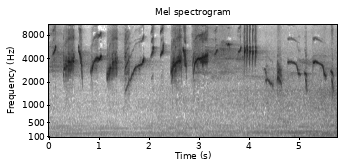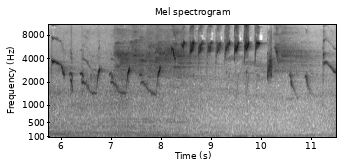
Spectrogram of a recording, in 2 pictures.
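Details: Long-tailed shrike, a captive songbird whose song is used to train young songbirds; rapid varied song of sharp downward-sweeping whistles and chirps, with harsh notes and fast rising trills, continuous and high-pitched.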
